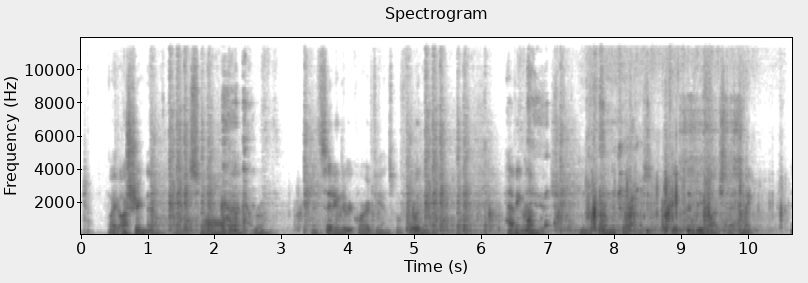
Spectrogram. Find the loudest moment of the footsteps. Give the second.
9 s.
